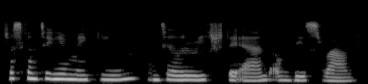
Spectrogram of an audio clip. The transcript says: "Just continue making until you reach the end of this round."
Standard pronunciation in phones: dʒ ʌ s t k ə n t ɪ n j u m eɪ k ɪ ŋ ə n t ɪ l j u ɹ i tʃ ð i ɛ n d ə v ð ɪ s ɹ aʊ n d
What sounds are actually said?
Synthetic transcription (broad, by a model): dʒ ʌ s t k ə n t ɪ n j u m eɪ k ɪ ŋ ə n t ɪ l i ɹ i tʃ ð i ɛ n d ə v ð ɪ s ɹ aʊ n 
